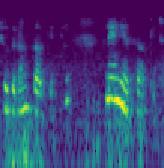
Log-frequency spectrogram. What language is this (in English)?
Bangla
